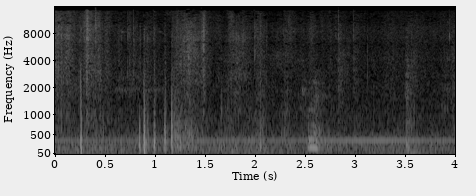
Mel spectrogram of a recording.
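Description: A few sharp clicks and light handling noises from gloved hands and a blade at the skin, over a faint steady hum.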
